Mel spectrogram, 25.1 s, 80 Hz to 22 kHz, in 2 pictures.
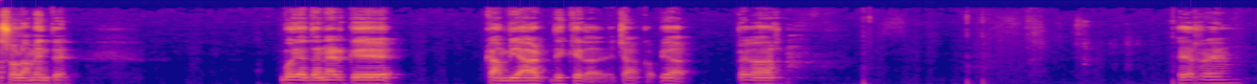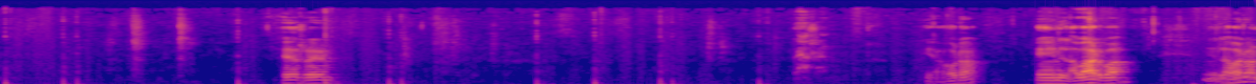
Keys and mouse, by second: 0.4-3.6 right drag, 3.6-4.4 drag, 4.4-8.9 right drag, 8.9 click, 9.9-13.0 drag, 13.5-16.2 drag, 16.8-18.8 drag, 19.5-22.2 drag, 22.2 right click, 23.0 right click, 25.0 right click.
